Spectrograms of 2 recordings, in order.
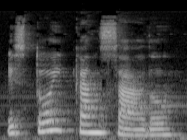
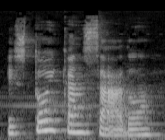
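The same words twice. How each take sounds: Both takes have the same delivery.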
